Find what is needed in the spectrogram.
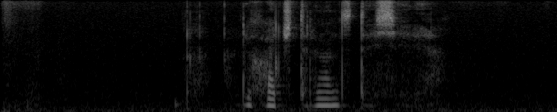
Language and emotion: Russian, neutral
